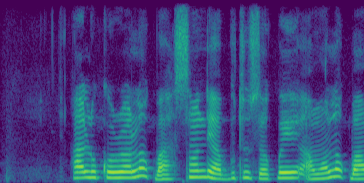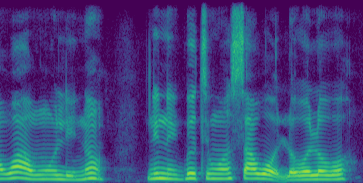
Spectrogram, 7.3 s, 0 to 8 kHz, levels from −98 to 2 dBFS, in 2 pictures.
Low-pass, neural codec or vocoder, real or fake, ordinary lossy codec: none; none; real; none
